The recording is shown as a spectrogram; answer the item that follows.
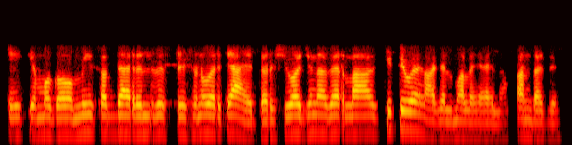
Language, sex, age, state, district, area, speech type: Marathi, male, 18-30, Maharashtra, Nanded, rural, conversation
